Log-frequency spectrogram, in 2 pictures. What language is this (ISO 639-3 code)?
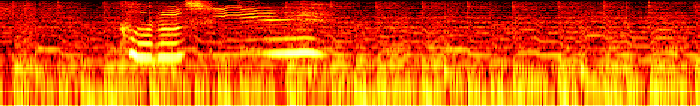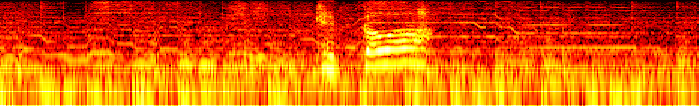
jpn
